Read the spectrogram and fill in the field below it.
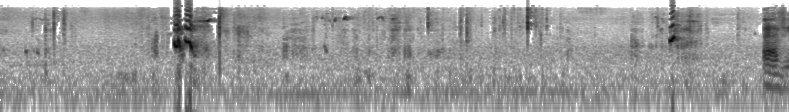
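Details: Male Staffordshire Bull Terrier chewing a tree stump outdoors in the dark, giving two short, squeaky, strained whine-like cries with bright harmonics between faint chewing and scraping noises, while a man talks and urges it on.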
